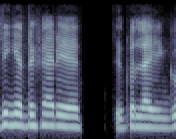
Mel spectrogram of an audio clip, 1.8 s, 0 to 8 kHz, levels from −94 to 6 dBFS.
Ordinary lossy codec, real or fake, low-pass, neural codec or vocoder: none; fake; 7.2 kHz; codec, 16 kHz, 4 kbps, X-Codec, HuBERT features, trained on balanced general audio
